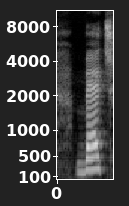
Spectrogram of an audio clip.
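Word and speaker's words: batch: बैच, कैच, हैच, मैच, फैच और switch, इस तरीके से यहाँ पर टी साइलेंट है।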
